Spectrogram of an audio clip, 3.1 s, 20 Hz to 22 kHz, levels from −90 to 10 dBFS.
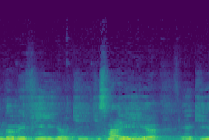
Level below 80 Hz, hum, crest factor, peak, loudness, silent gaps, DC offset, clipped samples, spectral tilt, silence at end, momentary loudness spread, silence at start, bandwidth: -44 dBFS; none; 14 dB; -2 dBFS; -17 LUFS; none; under 0.1%; under 0.1%; -6.5 dB/octave; 0 s; 12 LU; 0 s; 11.5 kHz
